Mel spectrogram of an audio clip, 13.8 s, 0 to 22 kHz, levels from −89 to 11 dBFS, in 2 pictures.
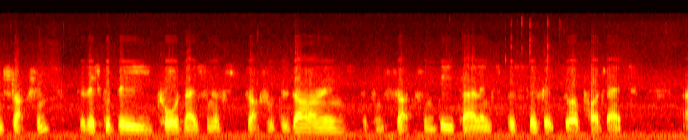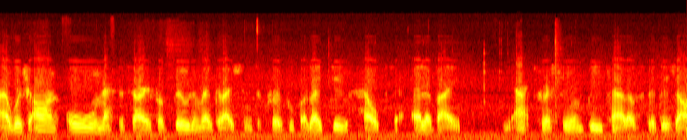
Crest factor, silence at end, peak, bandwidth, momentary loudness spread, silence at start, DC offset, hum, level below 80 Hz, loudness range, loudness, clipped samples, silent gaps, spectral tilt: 14 dB; 0 s; -2 dBFS; 14 kHz; 10 LU; 0 s; under 0.1%; none; -46 dBFS; 2 LU; -17 LUFS; under 0.1%; none; -6 dB/octave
